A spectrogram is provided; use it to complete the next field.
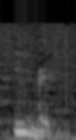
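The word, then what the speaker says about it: inè: That's ine. The accent is on the first word, the first syllable.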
